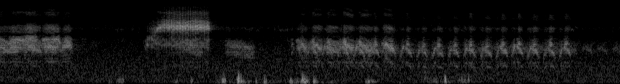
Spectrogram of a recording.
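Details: A pair of cactus wrens giving harsh, grating bursts, then a long run of rapid, evenly spaced chugging notes like an engine failing to start, with a louder scratchy burst mid-clip; unseen cactus wrens faintly answer.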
